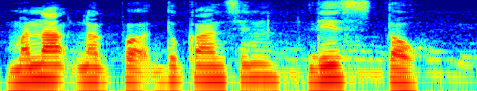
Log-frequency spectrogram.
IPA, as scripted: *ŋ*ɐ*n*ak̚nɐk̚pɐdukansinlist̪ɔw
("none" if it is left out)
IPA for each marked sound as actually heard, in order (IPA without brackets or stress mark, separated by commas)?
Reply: m, n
